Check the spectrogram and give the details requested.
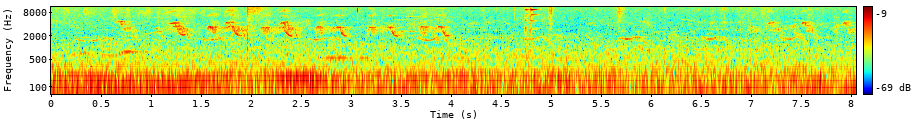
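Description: Birds chirping: a quick run of short repeated notes in the first few seconds, then scattered calls near the end, over a steady low rumble. A single sharp click about five seconds in.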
